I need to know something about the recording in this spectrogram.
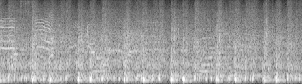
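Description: Drums beating a steady marching rhythm, about two beats a second, with crowd voices underneath.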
